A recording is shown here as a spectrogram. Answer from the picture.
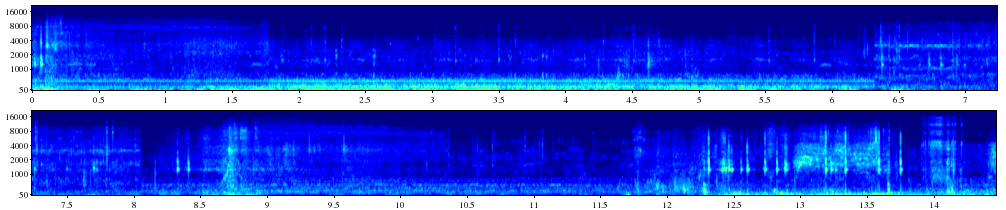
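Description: Electric trolling motor humming steadily, cutting off about six seconds in. After that there is quieter water and handling noise, then a louder, irregular stretch near the end as a fish is hooked.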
